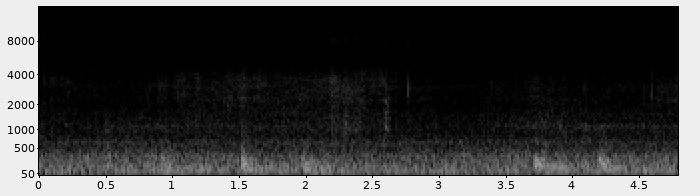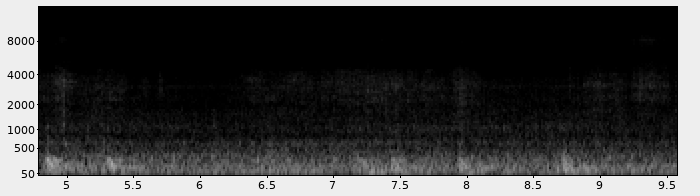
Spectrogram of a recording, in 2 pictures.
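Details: Maruti Suzuki Alto K10 steering: dull knocks at uneven intervals, several per steering-wheel rotation, over a low steady hum while turning the wheel.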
